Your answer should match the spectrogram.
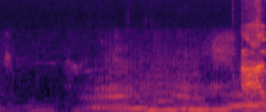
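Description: A man's drawn-out vocal cry, low-pitched and held for over a second, starting partway in, as if shouting or groaning at a hard foul on a shot; it runs into the start of speech at the very end.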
